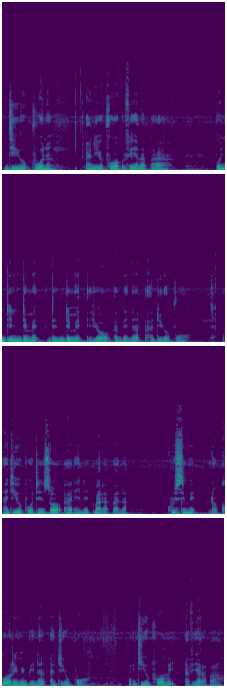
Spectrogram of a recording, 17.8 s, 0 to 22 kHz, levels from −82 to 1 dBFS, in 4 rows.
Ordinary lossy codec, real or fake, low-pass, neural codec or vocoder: MP3, 64 kbps; fake; 14.4 kHz; vocoder, 44.1 kHz, 128 mel bands every 256 samples, BigVGAN v2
